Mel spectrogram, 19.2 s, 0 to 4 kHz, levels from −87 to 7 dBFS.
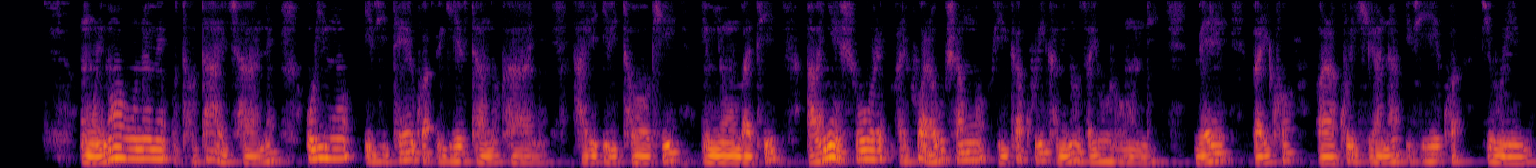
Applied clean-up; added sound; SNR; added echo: none; none; none; reverberation time 0.3 s.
